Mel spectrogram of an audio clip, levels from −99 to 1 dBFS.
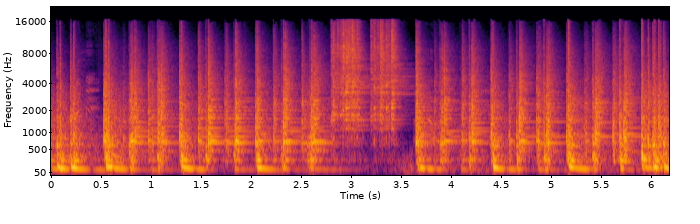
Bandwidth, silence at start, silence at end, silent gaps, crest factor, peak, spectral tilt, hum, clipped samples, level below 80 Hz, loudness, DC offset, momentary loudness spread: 17 kHz; 0 s; 0 s; none; 16 dB; -4 dBFS; -4.5 dB/octave; none; under 0.1%; -52 dBFS; -20 LUFS; under 0.1%; 3 LU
